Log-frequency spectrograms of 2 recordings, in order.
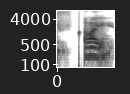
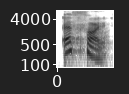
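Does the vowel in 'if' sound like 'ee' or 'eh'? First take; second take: ee; eh. First: The vowel in 'if' sounds like 'ee'. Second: The vowel in 'if' sounds like 'eh'. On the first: The speaker calls it wrong. "it's not if I" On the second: The speaker calls it right. "I को बिल्कुल E करके sound ना करें, A करके जरा सा करें"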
